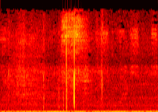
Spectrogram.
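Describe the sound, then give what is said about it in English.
Car driving on the road, heard as a steady, loud low rumble of road and engine noise with a few faint brief clicks over it. “I'm on the road with, in the same freaking car”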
